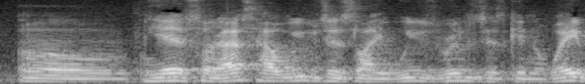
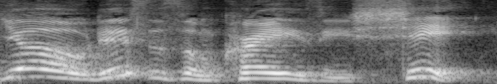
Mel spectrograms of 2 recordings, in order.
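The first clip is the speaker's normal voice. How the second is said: amazed; 8 semitones higher, 3 dB louder, much slower than usual. Retold or imitated. Watching her touch herself.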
